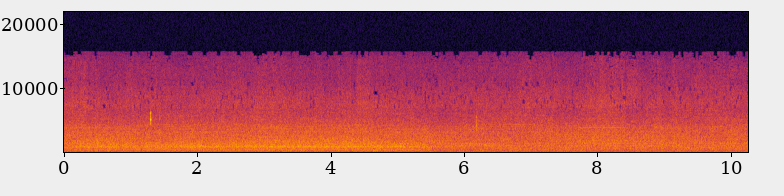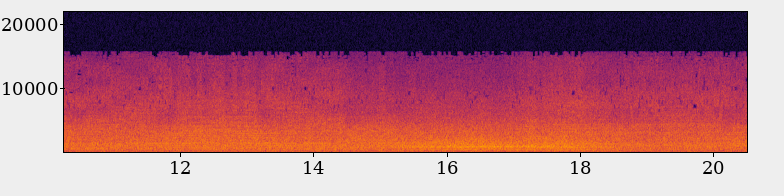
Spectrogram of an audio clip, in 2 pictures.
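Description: A racing car engine drones loudly at high speed, rising and falling in pitch.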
